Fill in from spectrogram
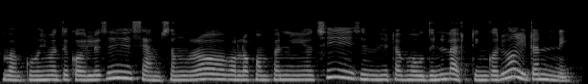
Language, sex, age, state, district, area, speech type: Odia, female, 45-60, Odisha, Kendujhar, urban, spontaneous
